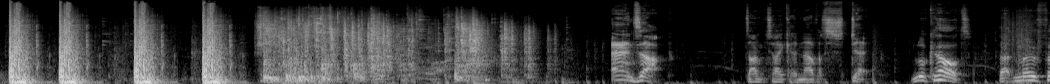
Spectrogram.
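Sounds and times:
door being broken down: 0:00.0 - 0:05.7
splintering and crashing debris: 0:00.0 - 0:05.8
speech: 0:06.2 - 0:06.7, 0:07.4 - 0:10.5.

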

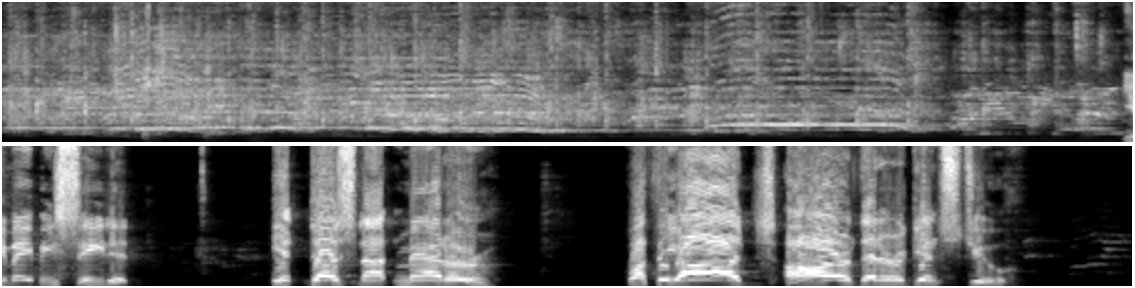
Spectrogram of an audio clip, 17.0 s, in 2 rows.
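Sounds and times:
large audience shouting and whooping: 0:00.0 - 0:07.2
large audience clapping: 0:00.0 - 0:08.8
speech: 0:01.0 - 0:01.3, 0:08.4 - 0:09.6, 0:10.5 - 0:12.2, 0:13.2 - 0:16.1.

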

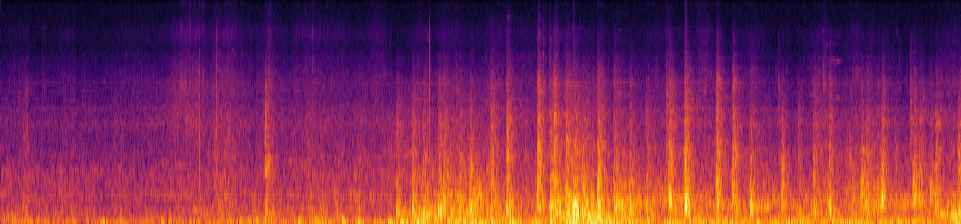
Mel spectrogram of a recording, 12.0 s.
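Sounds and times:
Tohoku Main Line E721 series train carriage rumbling: 0:00.0 - 0:12.0
train clicks and rattles: 0:04.6 - 0:12.0.

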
